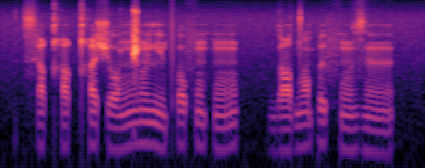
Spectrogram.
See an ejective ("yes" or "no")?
no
